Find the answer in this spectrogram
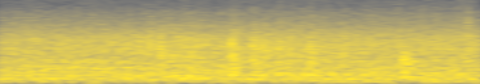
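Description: Steady room noise: a continuous even hiss with a low hum underneath and no distinct events.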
